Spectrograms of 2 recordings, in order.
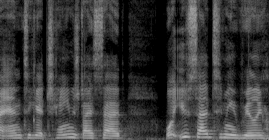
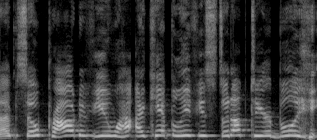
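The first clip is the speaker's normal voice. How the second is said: crying, tearful, very high, proud gushing; 10 semitones higher, 4 dB louder than usual. Retelling mom's words on the phone: imitating mom crying. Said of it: "my mom started crying on the phone".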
